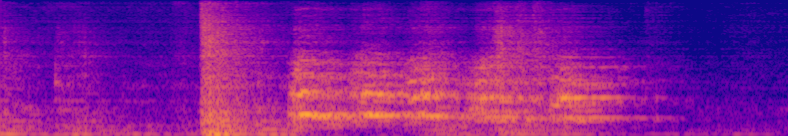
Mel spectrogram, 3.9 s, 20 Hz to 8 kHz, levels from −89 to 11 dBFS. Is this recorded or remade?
remade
